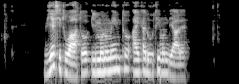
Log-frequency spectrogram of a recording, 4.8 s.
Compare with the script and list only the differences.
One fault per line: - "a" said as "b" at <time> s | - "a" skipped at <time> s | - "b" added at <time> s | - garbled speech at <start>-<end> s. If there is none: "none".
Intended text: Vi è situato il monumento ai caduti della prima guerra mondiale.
- "della prima guerra" skipped at 3.2 s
